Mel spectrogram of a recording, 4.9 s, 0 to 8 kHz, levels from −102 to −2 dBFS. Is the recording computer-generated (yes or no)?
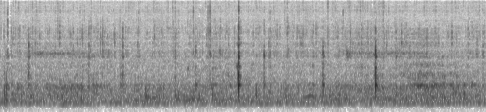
no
